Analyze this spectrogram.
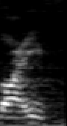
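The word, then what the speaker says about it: ضعيف: একটা হচ্ছে কলকলায় দাইফ, দুর্বল, দাইফ। আমরা সচরাচর শুনি না হাদিস, দাইফ হাদিস, ওই শুনি কি জয়ীফ হাদিস, দতকে জত পরে দেখে আমরা এখন মিলাইতে পারতেছি না। দাইফ মানে দুর্বল, দত মূলত দত, উচ্চারণটা দত, দাইফ মানে দুর্বল কলকলা।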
